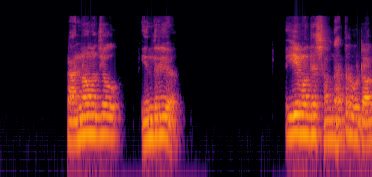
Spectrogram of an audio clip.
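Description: An elderly man speaks calmly into a microphone, heard over an online call.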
